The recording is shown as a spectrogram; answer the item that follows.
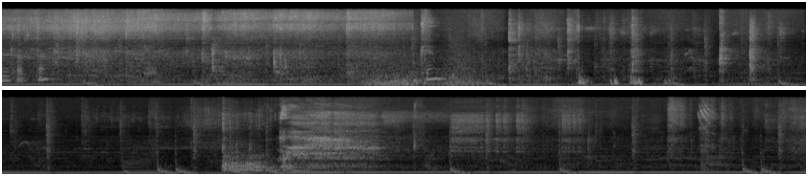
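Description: Hot oil sizzling as fried puffed potato slices are ladled out, followed by a run of clicks and knocks from dishes and utensils, with background music.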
